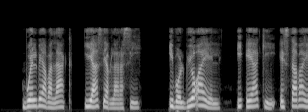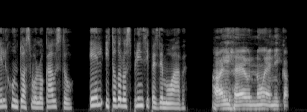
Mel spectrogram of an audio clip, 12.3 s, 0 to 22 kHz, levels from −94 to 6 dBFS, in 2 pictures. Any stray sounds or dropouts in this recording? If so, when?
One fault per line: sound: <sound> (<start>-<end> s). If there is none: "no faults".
sound: cough (10.4-11.9 s)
